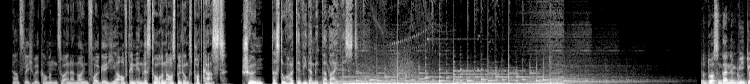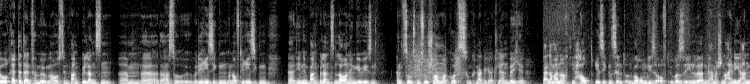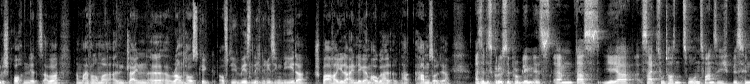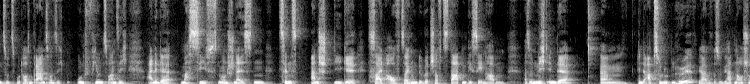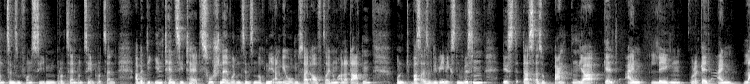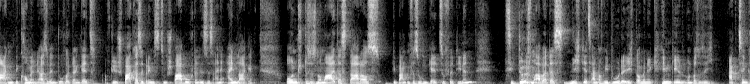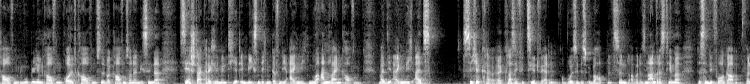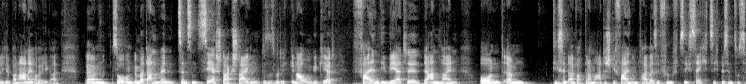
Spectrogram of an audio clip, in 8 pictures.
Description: In diesem Gespräch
